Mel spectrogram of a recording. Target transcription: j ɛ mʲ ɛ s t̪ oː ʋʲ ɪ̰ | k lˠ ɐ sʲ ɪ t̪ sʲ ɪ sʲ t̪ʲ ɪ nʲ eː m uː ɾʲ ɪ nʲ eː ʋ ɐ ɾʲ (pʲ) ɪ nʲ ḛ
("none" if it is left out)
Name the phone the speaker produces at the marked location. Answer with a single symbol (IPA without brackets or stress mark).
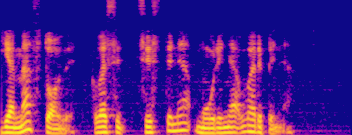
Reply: pʲ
